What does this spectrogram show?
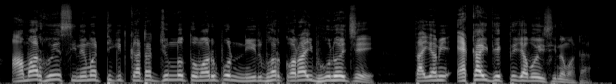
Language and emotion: Bengali, disgusted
